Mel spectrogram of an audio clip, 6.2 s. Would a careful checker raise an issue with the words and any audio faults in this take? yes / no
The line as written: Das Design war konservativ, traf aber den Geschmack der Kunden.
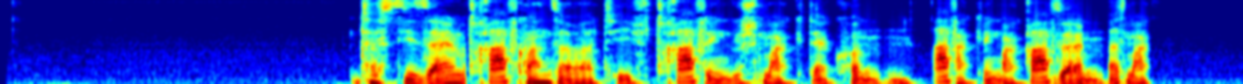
yes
